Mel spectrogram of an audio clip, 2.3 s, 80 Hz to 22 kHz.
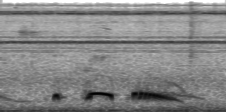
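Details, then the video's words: Spotted dove (tekukur) lure call: a short note, a flat hollow coo, then a long rolling coo descending in pitch, over a constant low hum. "Suara pemanggil burung tekukur kuk 1 penguku suara besar"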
